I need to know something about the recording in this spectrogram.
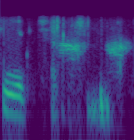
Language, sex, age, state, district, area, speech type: Maithili, male, 30-45, Bihar, Muzaffarpur, urban, conversation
